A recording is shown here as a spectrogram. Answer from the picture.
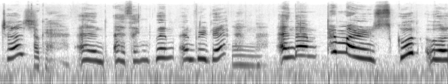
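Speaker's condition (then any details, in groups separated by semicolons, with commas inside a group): Cerebral palsy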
